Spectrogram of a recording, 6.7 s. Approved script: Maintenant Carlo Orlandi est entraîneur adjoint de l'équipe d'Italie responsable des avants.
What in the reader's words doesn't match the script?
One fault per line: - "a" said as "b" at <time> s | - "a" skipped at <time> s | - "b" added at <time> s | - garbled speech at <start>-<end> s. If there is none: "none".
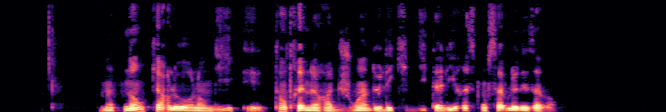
none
